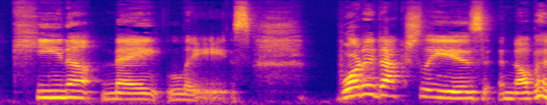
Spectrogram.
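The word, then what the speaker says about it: Chaenomeles: how to pronounce it it's it's spelled c-h-a-e-n-o-m-e-l-e-s and that is pronounced Kina Mae leaves what it actually is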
